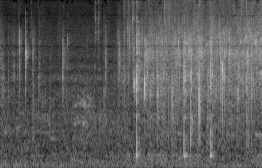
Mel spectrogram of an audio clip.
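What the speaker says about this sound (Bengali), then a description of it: "আবারও কড়াইতে অল্প তেল দিয়ে ওর মধ্যে ফোড়নে দিচ্ছি কালো জিরে চার পাঁচটা কাঁচা লঙ্কা" Nigella seeds and green chillies crackle and sizzle in a small amount of hot oil in a wok, with sharp pops scattered over the frying hiss that grows louder toward the end.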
